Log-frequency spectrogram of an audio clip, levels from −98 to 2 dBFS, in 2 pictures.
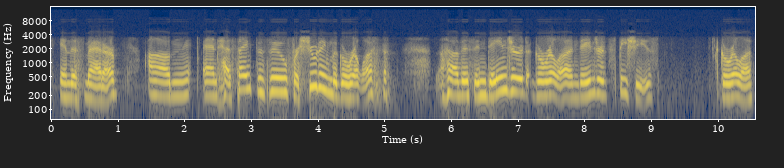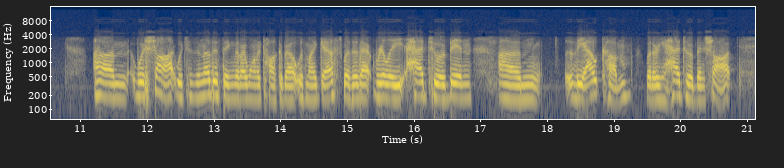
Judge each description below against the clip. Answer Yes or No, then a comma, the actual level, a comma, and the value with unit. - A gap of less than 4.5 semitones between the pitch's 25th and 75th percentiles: Yes, average, 2.9 semitones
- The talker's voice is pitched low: No, medium, 185 Hz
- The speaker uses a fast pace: No, average, 150 wpm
